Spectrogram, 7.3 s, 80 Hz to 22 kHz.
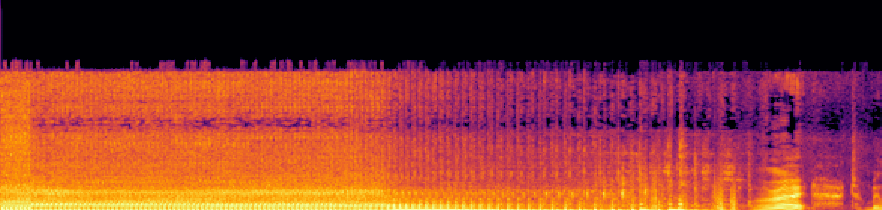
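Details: Craftsman DRM500 Yard Bug 10HP riding mower after replacing starter motor, solenoid and battery cables: single-cylinder engine catches and runs steadily with an even beat, no misses or knocks; healthy running.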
